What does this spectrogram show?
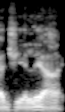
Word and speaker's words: AGLA: Signore, ma in genere si usano le iniziali AGLA, e quindi si pronuncia Agla.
